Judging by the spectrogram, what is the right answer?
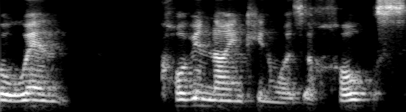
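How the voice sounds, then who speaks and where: A woman is speaking. Her pace is very slow. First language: not English. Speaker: education researcher. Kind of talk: webinar discussion. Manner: halting.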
